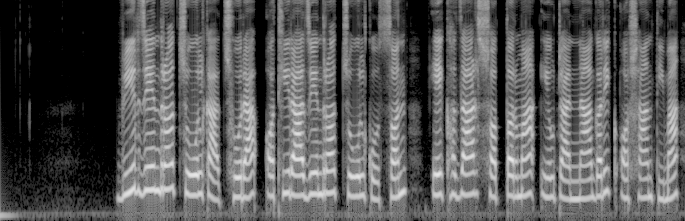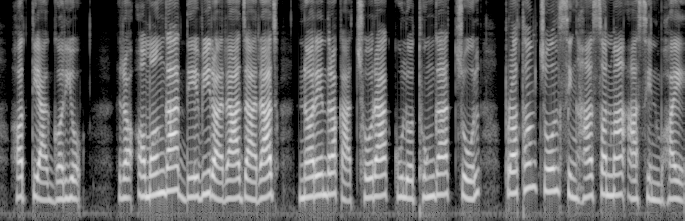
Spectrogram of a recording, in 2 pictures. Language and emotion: Nepali, neutral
